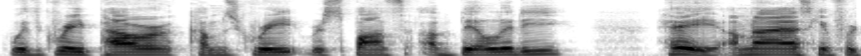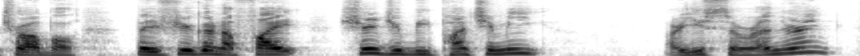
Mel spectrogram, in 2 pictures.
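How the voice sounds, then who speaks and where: A man voicing a wisecracking, plucky young superhero with an excitable, quippy delivery in a told story. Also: a little high, moderate pace, no room sound, studio quality, natural voice. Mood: cocky, quippy.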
